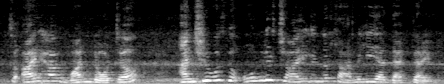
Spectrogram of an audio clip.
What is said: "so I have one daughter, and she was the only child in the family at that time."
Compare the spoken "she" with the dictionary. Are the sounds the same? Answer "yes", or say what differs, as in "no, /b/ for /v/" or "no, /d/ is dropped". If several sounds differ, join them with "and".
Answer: yes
